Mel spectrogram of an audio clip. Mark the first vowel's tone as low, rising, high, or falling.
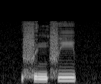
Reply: low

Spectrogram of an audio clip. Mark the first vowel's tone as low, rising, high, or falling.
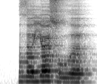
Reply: low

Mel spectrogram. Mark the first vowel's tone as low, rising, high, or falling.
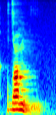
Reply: high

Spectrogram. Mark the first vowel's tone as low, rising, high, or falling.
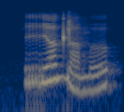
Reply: rising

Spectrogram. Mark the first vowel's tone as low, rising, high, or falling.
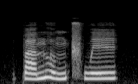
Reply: rising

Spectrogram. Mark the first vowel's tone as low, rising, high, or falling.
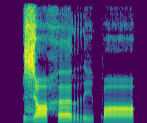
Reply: high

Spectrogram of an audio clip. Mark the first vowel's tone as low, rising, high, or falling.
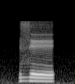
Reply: low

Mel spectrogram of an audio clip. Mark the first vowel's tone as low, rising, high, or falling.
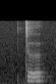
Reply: high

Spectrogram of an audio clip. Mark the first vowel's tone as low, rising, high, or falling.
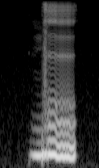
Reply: falling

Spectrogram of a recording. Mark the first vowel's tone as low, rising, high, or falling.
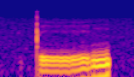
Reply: rising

